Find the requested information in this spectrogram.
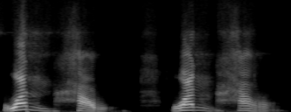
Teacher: ada nun sukun ketemu dengan ha, maka bacanya izhar, dibaca jelas.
